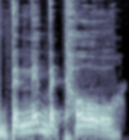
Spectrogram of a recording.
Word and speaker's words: bimibatoo: Bmiptoo, bimibatoo, mage bmiptoo, as we pronounce it around here, is bimibatoo, meaning to run along.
